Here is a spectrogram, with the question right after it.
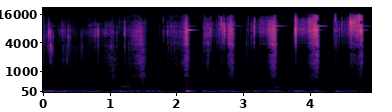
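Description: Long nails and fingertips scratch the sides of a small, solid, textured glass golf shoe ornament in frosted and cut glass, standing upright on a table. Irregular bursts of bright, dry scratching and rasping come in quick strokes over a steady low hum.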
